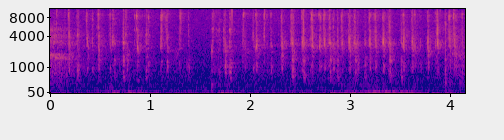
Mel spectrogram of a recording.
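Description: Fingers type on a computer keyboard in a quick, irregular run of soft, close keystroke clicks, heard alone and fairly quiet.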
